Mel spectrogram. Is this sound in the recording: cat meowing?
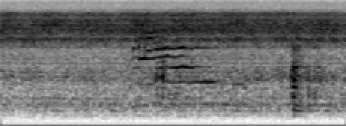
yes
